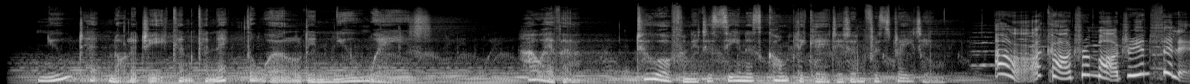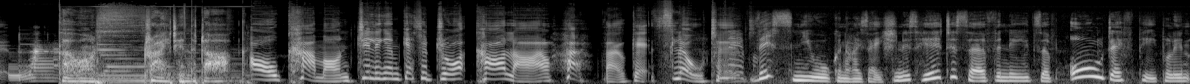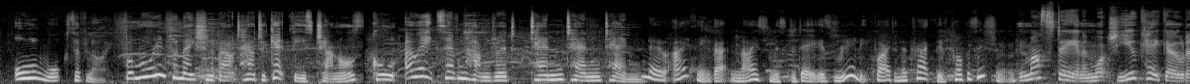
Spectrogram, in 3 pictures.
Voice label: UK Voice Narration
